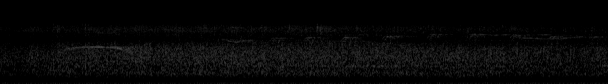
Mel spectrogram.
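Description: Faint, even applause from a seated hall audience. A brief faint whistle-like tone comes about a second in.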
